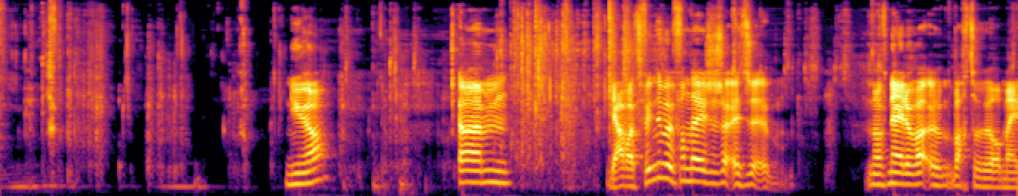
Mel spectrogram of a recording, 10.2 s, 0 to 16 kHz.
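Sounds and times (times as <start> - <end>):
crunching bites on strong chilli and lime potato chips: 0.0 - 2.7, 3.8 - 8.8
speech: 2.9 - 3.4, 4.6 - 5.2, 6.1 - 7.9, 8.7 - 10.1.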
